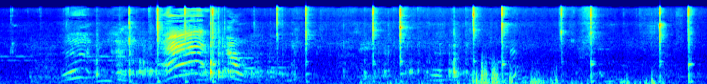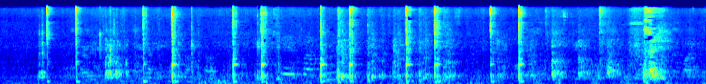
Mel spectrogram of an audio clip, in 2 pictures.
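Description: Metal bottle cap being flattened on a wooden log with the back of a hatchet: a long run of sharp metallic taps, about two to three a second, with a brief voice-like call in the background about a second in.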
